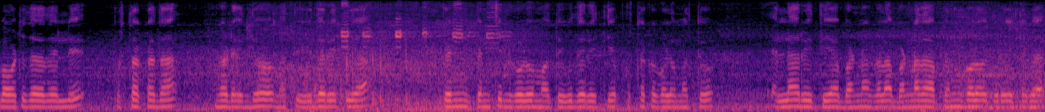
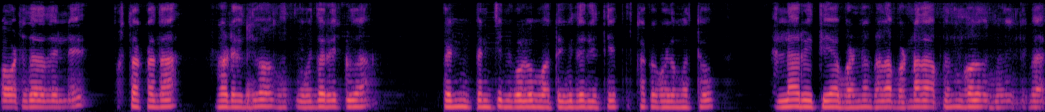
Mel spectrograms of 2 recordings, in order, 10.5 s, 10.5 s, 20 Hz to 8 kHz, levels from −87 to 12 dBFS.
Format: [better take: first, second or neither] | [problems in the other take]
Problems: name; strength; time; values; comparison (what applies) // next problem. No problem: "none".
first | noise reduction (neural mask model DeepFilterNet 3)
